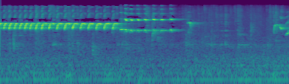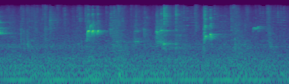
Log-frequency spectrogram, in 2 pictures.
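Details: Canary's rapid high rolling trill and a brief lower whistled phrase, then near silence with occasional clicks and soft chirps.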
